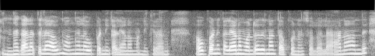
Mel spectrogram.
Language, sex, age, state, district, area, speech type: Tamil, female, 60+, Tamil Nadu, Sivaganga, rural, spontaneous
